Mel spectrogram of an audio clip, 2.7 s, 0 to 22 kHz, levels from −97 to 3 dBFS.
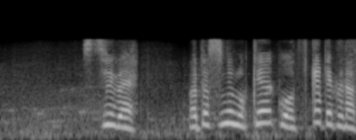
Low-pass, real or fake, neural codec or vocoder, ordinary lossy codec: none; fake; codec, 16 kHz, 1 kbps, X-Codec, HuBERT features, trained on general audio; none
